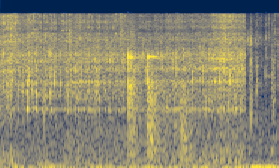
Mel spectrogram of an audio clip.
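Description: Mustard seeds, cumin seeds and fresh curry leaves sizzle steadily in hot oil for a peanut chutney tempering, a constant bright hiss with a few sharp crackles and pops near the middle.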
